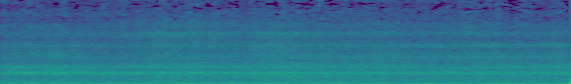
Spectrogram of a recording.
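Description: Wind rumbling on the microphone over the steady wash of shallow surf, getting louder about four seconds in.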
